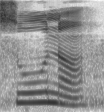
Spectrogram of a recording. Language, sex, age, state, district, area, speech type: Odia, female, 18-30, Odisha, Subarnapur, rural, read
